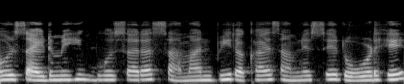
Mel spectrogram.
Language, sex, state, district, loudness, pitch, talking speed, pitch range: Hindi, female, Odisha, Sambalpur, -15 LUFS, 210 Hz, 220 wpm, 200-220 Hz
